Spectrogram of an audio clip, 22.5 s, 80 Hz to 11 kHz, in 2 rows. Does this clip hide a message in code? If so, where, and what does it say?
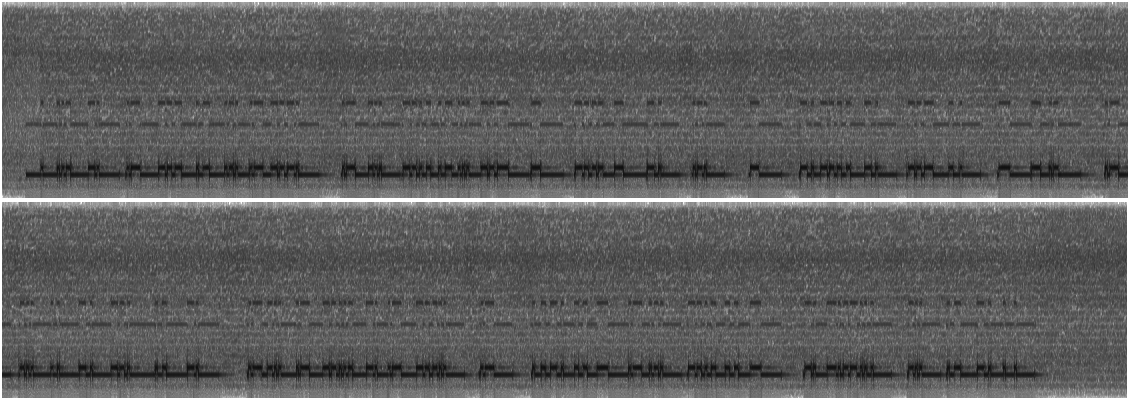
Yes: TTY/TDD text telephone tones (45.45 baud Baudot) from 0.2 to 21.6 s, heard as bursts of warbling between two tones, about 400 Hz shift, 1600 Hz centre. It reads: SHE MADE HER WAY TO LONDON IN OCTOBER, WHERE SHE REUNITED WITH FRANK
